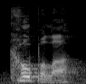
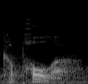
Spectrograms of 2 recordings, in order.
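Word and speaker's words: Coppola: Ford they pronounce it Copa we pronounce it Kola now depending on where you are in the world both ways are correct because it's a very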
